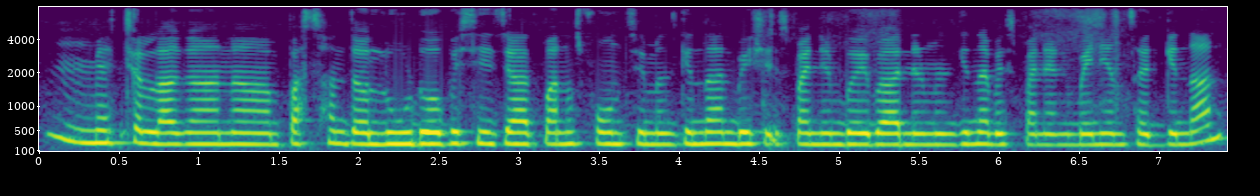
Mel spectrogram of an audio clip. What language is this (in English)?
Kashmiri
